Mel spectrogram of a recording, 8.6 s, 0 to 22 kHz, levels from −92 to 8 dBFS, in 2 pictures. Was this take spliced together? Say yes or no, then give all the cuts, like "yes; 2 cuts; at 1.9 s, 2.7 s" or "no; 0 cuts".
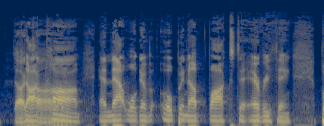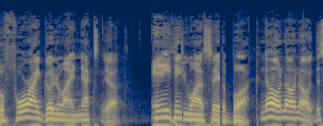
yes; 5 cuts; at 1.9 s, 2.7 s, 5.7 s, 6.7 s, 7.3 s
